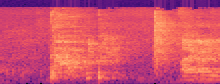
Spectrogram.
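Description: A person coughing twice, about half a second and a second in, in a small room.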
